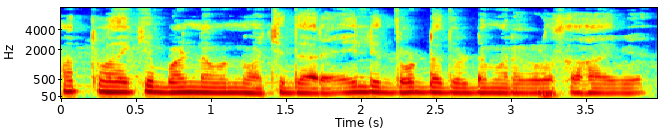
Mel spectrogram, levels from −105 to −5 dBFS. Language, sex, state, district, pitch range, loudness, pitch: Kannada, male, Karnataka, Koppal, 120-130 Hz, -15 LUFS, 125 Hz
